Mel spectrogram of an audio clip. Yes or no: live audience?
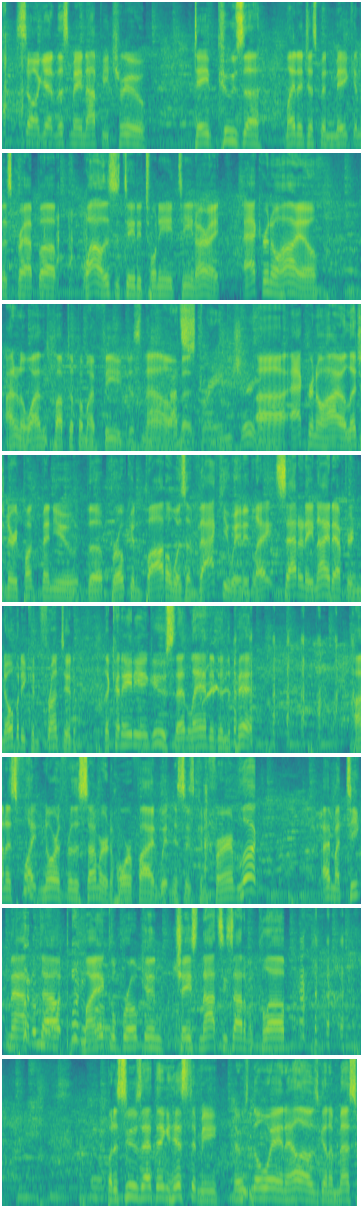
yes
